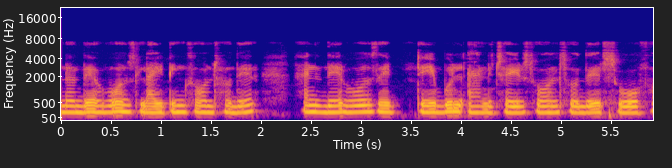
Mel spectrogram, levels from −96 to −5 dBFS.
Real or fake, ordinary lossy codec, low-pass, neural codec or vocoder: real; none; 7.2 kHz; none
